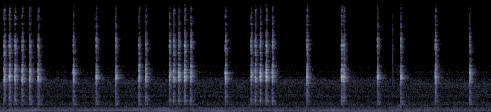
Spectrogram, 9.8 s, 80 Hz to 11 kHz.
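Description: Looped function-21 sound effect from an Atlas N scale New Jersey Transit locomotive's DCC sound decoder: irregular sharp clicks, some single and some in quick runs of five to eight, over a faint low hum.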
